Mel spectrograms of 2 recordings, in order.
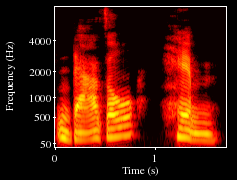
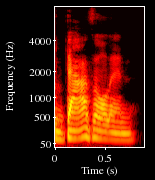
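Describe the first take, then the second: First: The H is pronounced at the start of him. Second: The H is dropped and the words run together. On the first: The speaker calls it wrong. "You don't say dazzle him" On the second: The speaker calls it right. "the H sound is one of the very weak sounds"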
